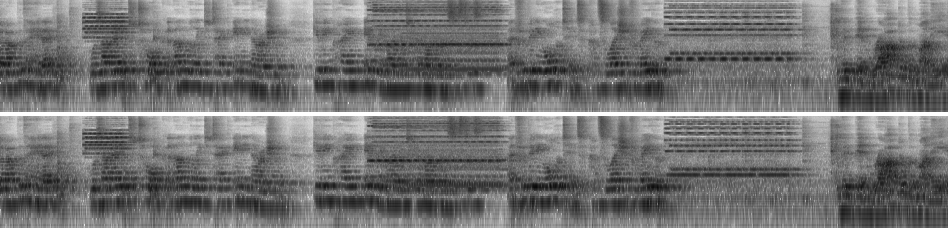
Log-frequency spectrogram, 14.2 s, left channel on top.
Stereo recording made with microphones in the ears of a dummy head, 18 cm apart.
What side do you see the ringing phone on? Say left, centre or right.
centre.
